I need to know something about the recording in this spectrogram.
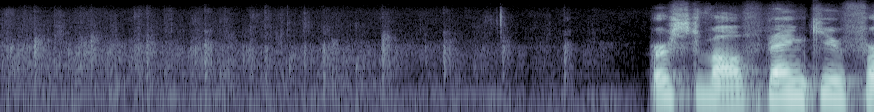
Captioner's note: applause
